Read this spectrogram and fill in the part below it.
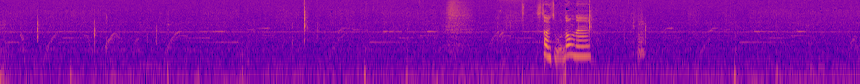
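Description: Short electronic blips and chimes sound again and again.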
